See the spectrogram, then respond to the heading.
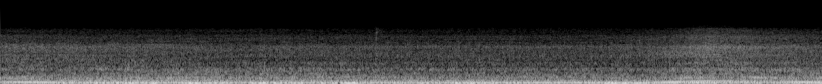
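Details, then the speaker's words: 2010-18 Ram 1500 on the stock OEM air intake, before the K&N 63 series cold air intake install: deep, steady rumble swelling briefly on throttle blips, smooth and even; normal revving. "Okay, so that's with the OEM air intake, so we'll get started on the install."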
